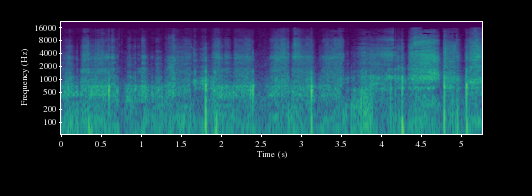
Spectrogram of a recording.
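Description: Extra long acrylic nails tap and scratch the spine and page edges of a small, solid book with paper pages, held upright near the mic. Sharp clicking taps punctuate a steady, dry, papery scratching with a midrange tone.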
